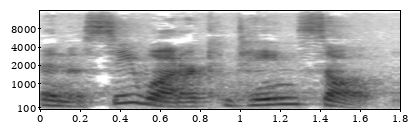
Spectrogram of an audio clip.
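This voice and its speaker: A woman's voice: mid-range voice, animated, normal speed, close to an everyday voice, poor audio. A woman voicing a patient, knowledgeable grandfather who explains things emphatically in a children's storybook reading. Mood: patient, explanatory.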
